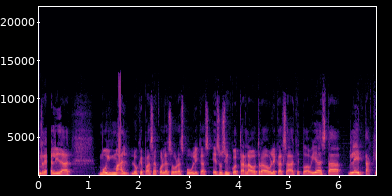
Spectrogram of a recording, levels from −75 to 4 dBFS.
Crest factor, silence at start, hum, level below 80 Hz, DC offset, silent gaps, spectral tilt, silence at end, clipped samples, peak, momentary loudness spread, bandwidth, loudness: 18 dB; 0 s; none; -66 dBFS; under 0.1%; 0.17-0.21 s; -5 dB/octave; 0 s; under 0.1%; -4 dBFS; 4 LU; 13.5 kHz; -22 LUFS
